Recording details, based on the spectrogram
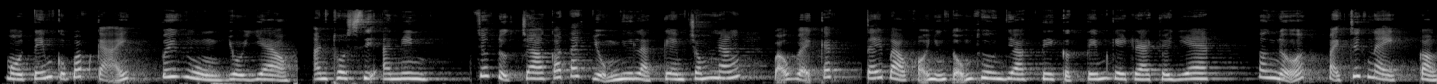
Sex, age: female, 20-39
